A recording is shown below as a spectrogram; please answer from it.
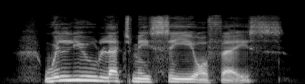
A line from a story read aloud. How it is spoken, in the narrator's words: asked the lawyer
